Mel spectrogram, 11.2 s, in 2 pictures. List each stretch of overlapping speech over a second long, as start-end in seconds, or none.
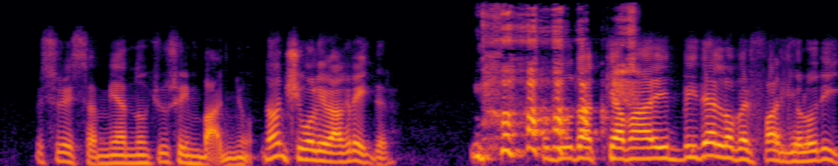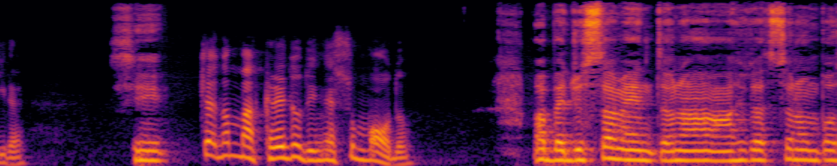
none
